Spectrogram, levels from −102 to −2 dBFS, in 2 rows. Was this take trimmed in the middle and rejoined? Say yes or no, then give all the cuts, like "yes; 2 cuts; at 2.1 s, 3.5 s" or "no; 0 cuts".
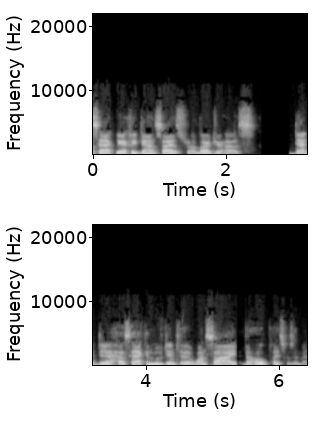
yes; 3 cuts; at 1.5 s, 3.0 s, 5.4 s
